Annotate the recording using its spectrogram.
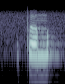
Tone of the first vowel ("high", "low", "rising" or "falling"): high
